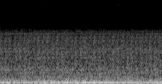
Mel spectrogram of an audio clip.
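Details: 1996 (BE 2539) Isuzu NKR 110 hp six-wheel truck diesel, engine described as good: deep, steady idle with an even beat and no knocks or misses; healthy engine.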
